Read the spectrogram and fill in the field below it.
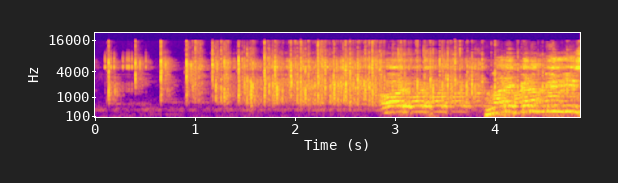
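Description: Several men shout and cheer loudly.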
